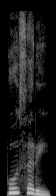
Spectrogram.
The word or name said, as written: ಪೂಸರಿ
